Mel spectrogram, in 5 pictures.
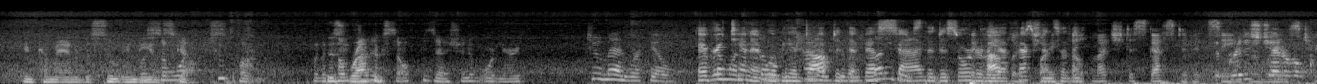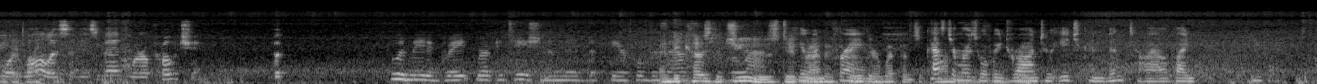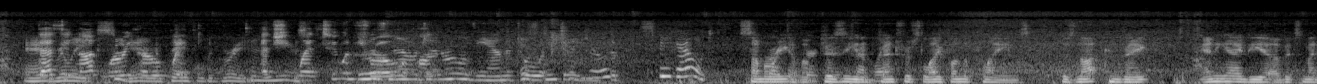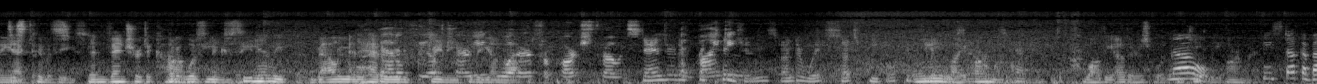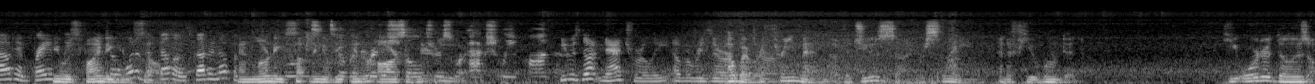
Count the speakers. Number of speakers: eight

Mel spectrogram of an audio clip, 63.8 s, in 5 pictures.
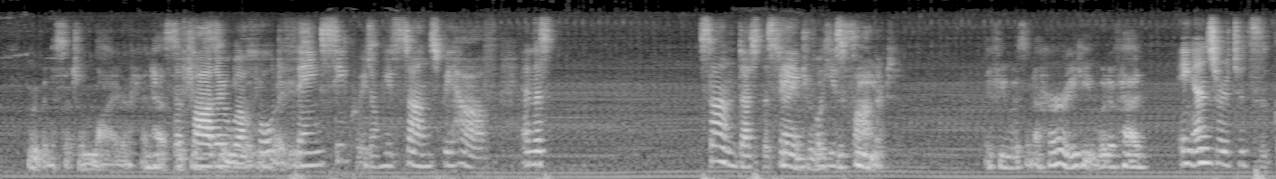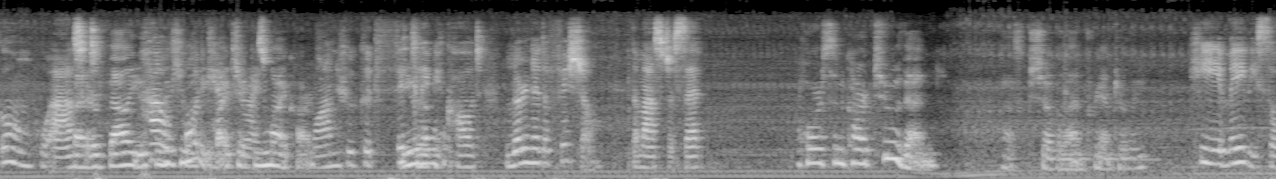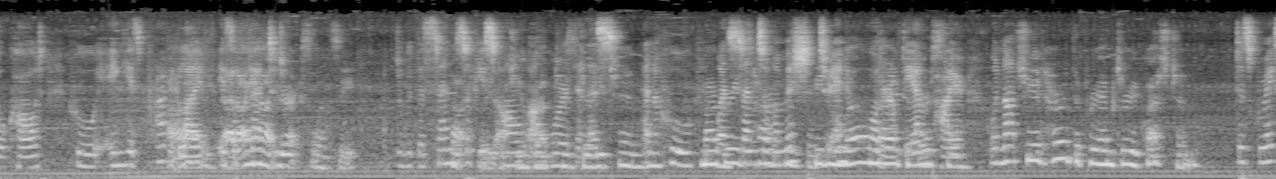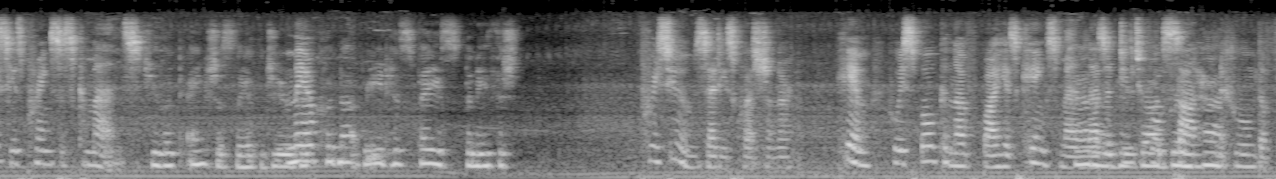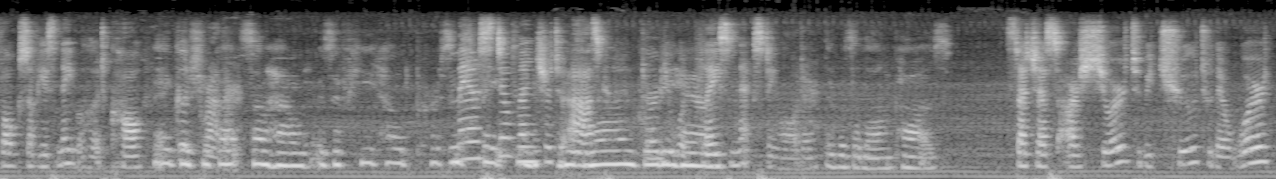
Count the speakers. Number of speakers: two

